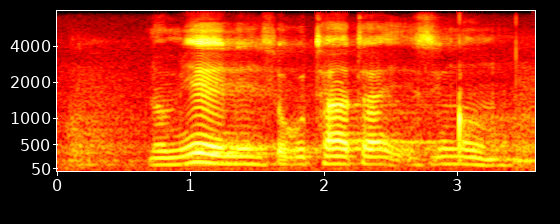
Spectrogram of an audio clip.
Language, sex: Zulu, male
